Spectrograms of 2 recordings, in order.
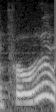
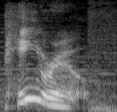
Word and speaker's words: Peru: a Chile Indiana and you'd think there's a Peru Indiana but it's not it's Peru I'm like you guys actively want that to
